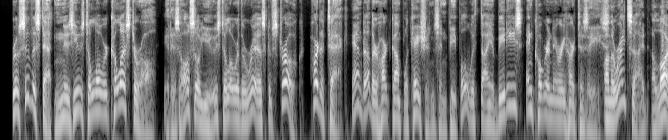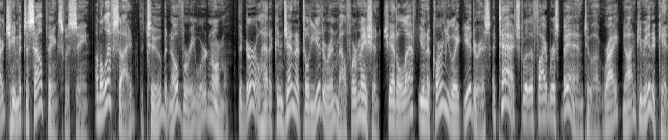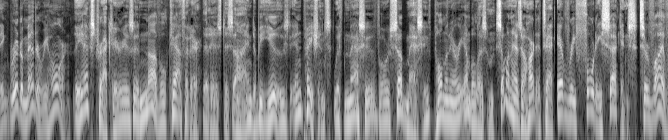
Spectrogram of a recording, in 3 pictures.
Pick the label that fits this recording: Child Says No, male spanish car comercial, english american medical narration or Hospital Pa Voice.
english american medical narration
